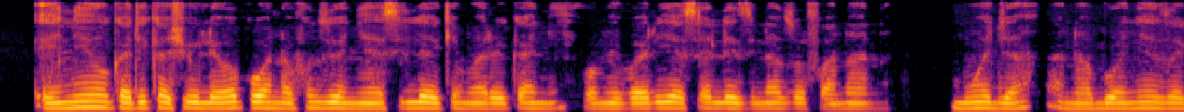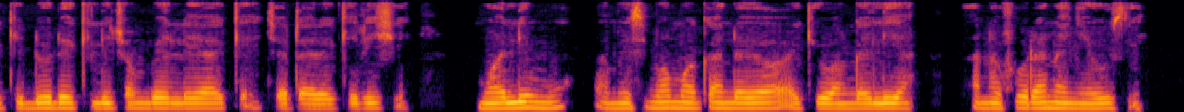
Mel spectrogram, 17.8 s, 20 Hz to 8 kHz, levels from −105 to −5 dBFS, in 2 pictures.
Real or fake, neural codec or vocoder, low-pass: real; none; 7.2 kHz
